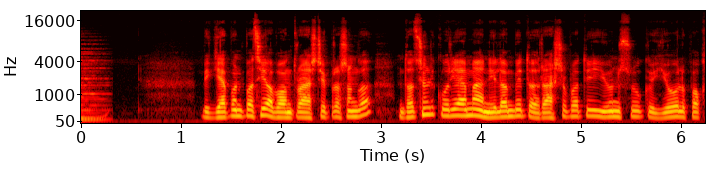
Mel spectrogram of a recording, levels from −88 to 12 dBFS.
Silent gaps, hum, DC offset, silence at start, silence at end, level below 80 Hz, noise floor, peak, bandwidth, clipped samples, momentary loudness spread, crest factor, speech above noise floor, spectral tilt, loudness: none; none; under 0.1%; 0 s; 0.05 s; -64 dBFS; -59 dBFS; -6 dBFS; 18 kHz; under 0.1%; 9 LU; 18 dB; 35 dB; -5 dB/octave; -24 LUFS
